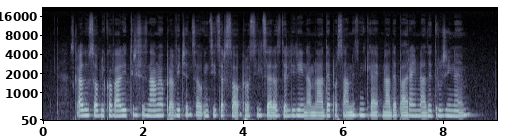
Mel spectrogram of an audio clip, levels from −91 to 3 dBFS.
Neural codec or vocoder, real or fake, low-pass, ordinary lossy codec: none; real; 19.8 kHz; none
